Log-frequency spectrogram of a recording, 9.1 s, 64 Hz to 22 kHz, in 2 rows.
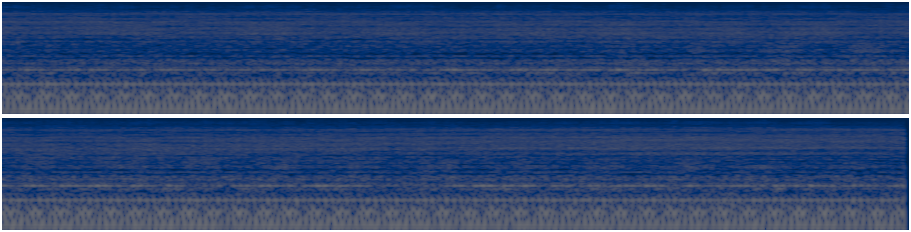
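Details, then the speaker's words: Iwata HP-CR airbrush with compressor backed off to about 30 PSI, test-spraying onto cardboard before painting a SkyShark P-40 RC plane. Steady, even hiss of air and paint over a low compressor hum, no sputter or pulsing; spraying cleanly. "I've also backed off my PSI now in my air compressor to where it is at about 30ish PSI so I'm going to just spray on this cardboard backing here a little bit to make sure it's okay"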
